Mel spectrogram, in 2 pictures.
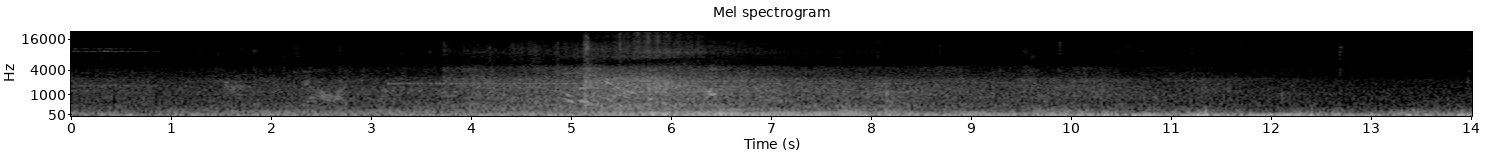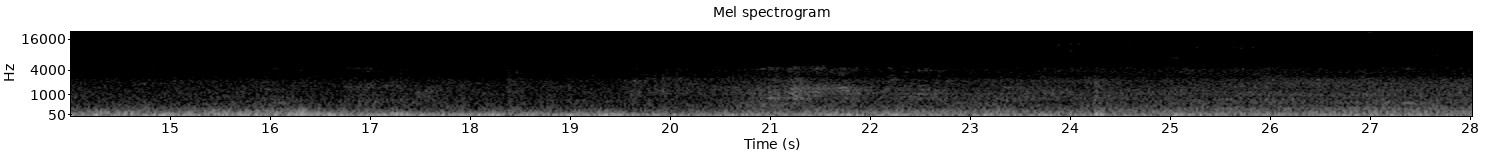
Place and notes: Zhongyuan St., Zhongshan Dist. - walking in the Street
walking in the Zhongyuan St., Traffic Sound, from Minquan E. Rd. to Nong'an St., Binaural recordings, Zoom H4n+ Soundman OKM II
